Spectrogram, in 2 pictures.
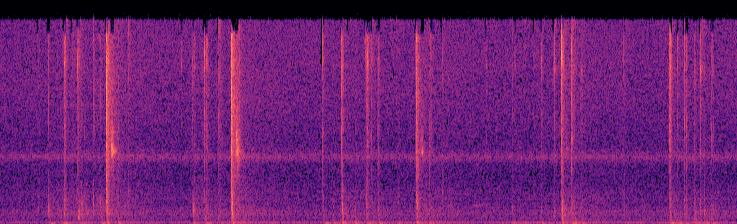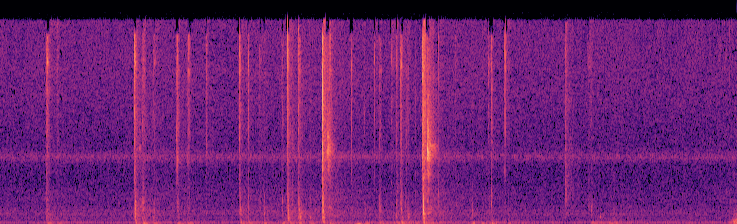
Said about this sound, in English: for some reason I'm typing all caps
